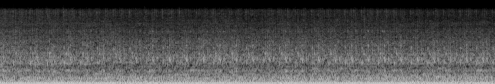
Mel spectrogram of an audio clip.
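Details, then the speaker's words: Diesel engine just after fire damage repair (alternator and belt refitted, melted wire casing), started after glow plugs: a smooth, even idle with a steady low rumble and no knocks or squeals; it sounds healthy with the alternator charging. "Oh, look at that, guys. They're running. Hooray! Alternator's alternating."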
